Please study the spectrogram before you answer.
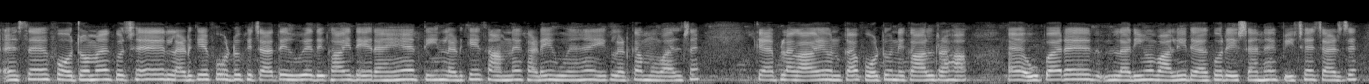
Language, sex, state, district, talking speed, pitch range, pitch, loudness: Hindi, female, Maharashtra, Chandrapur, 165 wpm, 200-220 Hz, 210 Hz, -13 LUFS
